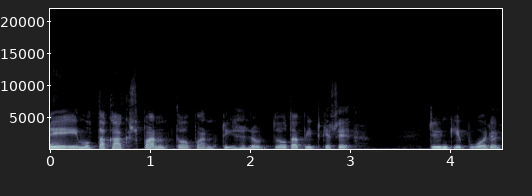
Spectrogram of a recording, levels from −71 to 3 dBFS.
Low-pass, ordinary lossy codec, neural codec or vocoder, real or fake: 19.8 kHz; none; vocoder, 48 kHz, 128 mel bands, Vocos; fake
